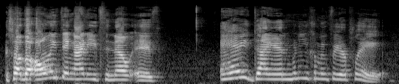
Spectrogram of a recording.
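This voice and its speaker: Brisk and animated, with a medium pitch and fairly bright tone, an American video creator delivers a casual, chatty vlog monologue. The talk rambles and digresses, delivered in a sassy, campy, theatrical style loaded with drag slang.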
